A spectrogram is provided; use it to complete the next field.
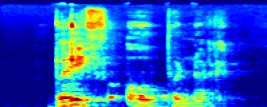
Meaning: letter opener (knifelike device)
- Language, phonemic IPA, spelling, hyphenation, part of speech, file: Dutch, /ˈbrifˌoːpənər/, briefopener, brief‧ope‧ner, noun, Nl-briefopener.ogg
